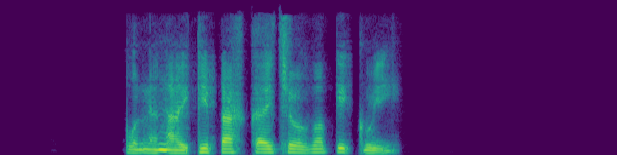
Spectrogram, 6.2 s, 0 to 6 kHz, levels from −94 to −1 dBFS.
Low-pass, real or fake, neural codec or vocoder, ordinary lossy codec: 5.4 kHz; fake; codec, 16 kHz, 0.5 kbps, FreqCodec, larger model; AAC, 32 kbps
